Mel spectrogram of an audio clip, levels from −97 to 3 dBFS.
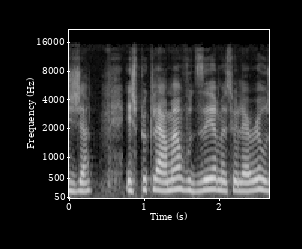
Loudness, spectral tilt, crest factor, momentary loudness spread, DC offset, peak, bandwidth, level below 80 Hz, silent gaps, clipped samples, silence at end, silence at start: -20 LUFS; -4.5 dB/octave; 14 dB; 6 LU; under 0.1%; -4 dBFS; 14.5 kHz; -62 dBFS; none; under 0.1%; 0 s; 0 s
